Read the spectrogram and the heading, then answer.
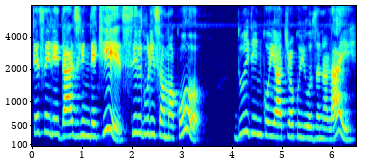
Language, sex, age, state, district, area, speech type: Nepali, female, 18-30, West Bengal, Darjeeling, rural, spontaneous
